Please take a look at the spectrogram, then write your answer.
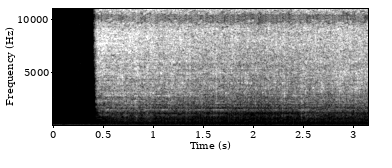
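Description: Sofrito hits hot oil in a big karahi with a sudden loud, steady sizzle that starts abruptly and holds bright and close without letting up.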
